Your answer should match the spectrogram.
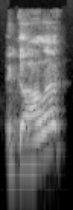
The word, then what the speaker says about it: Theegala: I don't know if I'm going to pronounce his name correctly, but is it Sahith Theegala. – Theegala.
